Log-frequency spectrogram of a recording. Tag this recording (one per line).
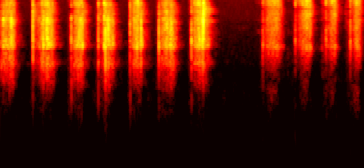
scratch
hoof
brush
horse
pony
clean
